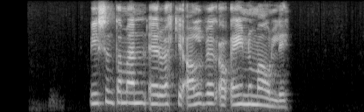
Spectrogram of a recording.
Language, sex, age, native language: Icelandic, female, 50-59, Icelandic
